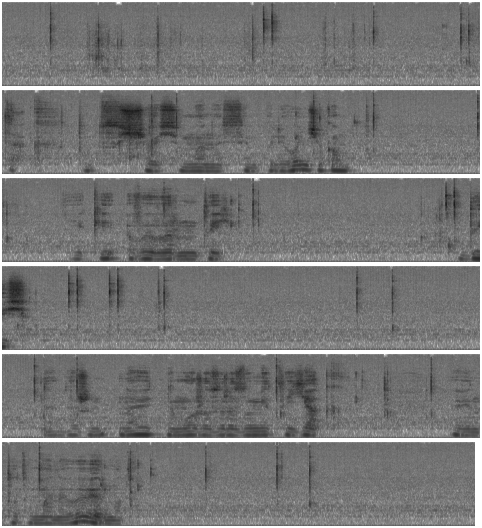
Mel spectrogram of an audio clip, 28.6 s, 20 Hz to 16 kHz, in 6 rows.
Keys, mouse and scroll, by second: 1.1 ctrl+z, 1.4 ctrl+z, 2.6 shift+click, 3.7-4.8 middle drag, 4.8-6.0 scroll down 3, 6.2 ctrl+z, 6.5-10.2 middle drag, 10.2-10.9 scroll up 2, 11.2-14.0 middle drag, 14.0 click, 15.0 click, 15.5 click, 16.0-22.4 middle drag, 22.4-23.4 scroll down 1, 23.4-25.2 middle drag, 25.2-26.0 scroll up 1, 26.0-28.6 middle drag.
